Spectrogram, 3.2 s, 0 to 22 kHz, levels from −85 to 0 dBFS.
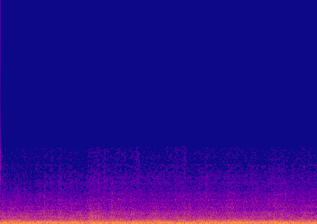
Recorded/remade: remade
